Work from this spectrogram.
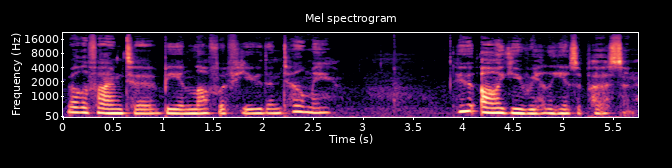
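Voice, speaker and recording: A woman with an English accent voicing a possessive, sadistic witch in a slow, breathy ASMR roleplay whisper. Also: medium pitch, steady tone, warm tone, a little hiss or hum, natural voice. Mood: coaxing, controlling. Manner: slow, intimate, teasing. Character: sadistic, possessive witch, softly menacing and doting.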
